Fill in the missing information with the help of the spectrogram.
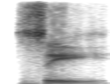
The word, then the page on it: Z: American English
